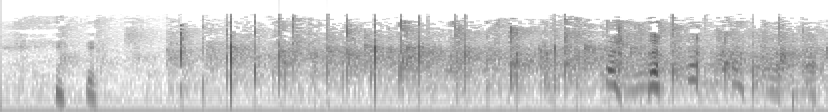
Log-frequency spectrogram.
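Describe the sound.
A small audience claps: sharp, irregular hand claps build up after a second and continue steadily at moderate loudness, with a brief voice murmur at the start and faint chatter underneath.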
